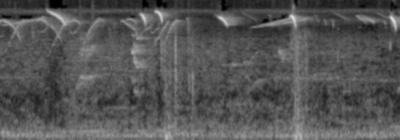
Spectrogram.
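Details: Small minivets utter high, thin whistles, roughly one a second, each sliding down, amid faint background noise. The song serves as a model and a provocation for oriental magpie-robins.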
